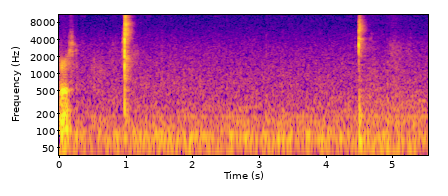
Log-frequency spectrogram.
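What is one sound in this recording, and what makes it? A lighter clicks.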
